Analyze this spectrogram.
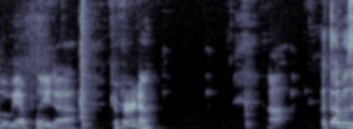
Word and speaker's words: Caverna: how you pronounce it it's carvana no that'd be caverna yeah we didn't sell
